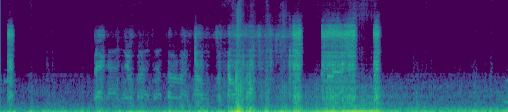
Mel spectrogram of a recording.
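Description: A car driving slowly over a potholed dirt road, heard from inside the cabin: a steady low road rumble, with a few sharp knocks from the bumps, the loudest about three seconds in.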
